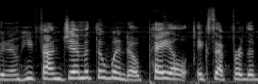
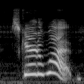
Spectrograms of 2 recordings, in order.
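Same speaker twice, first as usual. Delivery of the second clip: put-on high, sharp child's question; little sister startled by her brother's fear; 11 semitones higher than usual. A narrator's reading. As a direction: jump up in pitch, alarmed. Little sister asks, alarmed.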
